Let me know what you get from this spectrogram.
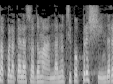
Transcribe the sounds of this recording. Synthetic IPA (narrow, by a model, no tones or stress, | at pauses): akːwelːakeɛlːasuːad̪omand̪anonsipwɔpːɾeʃːind̪eɾe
